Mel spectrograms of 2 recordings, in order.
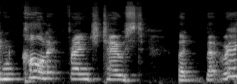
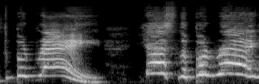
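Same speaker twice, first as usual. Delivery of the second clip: savoured beret; 8 semitones higher, slower than usual. Acted.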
